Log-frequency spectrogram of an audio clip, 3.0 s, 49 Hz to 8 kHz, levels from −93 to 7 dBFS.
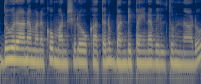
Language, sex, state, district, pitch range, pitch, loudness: Telugu, female, Andhra Pradesh, Guntur, 180-195 Hz, 185 Hz, -29 LUFS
